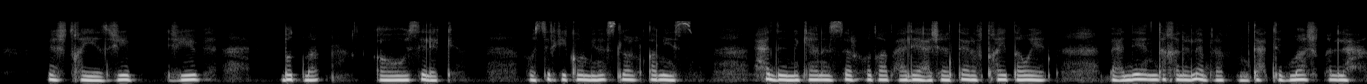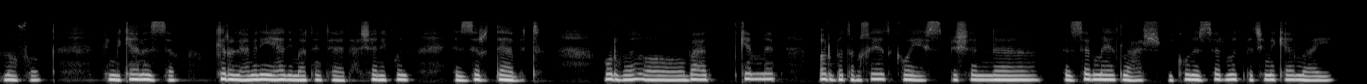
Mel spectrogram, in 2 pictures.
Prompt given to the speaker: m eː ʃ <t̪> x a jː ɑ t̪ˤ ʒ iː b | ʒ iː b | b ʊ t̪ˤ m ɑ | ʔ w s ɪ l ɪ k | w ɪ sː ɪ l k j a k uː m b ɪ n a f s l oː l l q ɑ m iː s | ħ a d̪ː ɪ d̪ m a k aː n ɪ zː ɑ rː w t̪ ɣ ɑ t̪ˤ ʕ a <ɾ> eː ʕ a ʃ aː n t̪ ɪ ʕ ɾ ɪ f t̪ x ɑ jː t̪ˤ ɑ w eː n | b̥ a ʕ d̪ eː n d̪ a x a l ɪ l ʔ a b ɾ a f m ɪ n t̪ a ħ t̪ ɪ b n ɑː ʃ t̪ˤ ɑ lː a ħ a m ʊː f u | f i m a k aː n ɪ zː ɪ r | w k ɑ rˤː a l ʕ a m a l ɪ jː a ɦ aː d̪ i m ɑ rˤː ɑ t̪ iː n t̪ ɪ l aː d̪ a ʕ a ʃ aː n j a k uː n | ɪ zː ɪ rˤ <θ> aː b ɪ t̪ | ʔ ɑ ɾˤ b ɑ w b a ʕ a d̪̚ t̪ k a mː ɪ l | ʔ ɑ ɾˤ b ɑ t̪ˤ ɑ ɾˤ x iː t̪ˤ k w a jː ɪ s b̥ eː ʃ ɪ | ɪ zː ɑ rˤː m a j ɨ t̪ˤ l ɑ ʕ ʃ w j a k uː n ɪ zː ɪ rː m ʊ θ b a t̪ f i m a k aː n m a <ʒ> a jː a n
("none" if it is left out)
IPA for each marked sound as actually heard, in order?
t̪, l, θ, ʕ

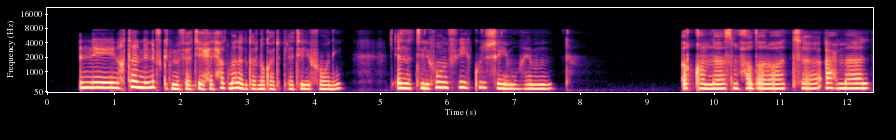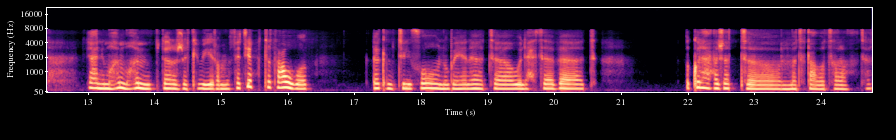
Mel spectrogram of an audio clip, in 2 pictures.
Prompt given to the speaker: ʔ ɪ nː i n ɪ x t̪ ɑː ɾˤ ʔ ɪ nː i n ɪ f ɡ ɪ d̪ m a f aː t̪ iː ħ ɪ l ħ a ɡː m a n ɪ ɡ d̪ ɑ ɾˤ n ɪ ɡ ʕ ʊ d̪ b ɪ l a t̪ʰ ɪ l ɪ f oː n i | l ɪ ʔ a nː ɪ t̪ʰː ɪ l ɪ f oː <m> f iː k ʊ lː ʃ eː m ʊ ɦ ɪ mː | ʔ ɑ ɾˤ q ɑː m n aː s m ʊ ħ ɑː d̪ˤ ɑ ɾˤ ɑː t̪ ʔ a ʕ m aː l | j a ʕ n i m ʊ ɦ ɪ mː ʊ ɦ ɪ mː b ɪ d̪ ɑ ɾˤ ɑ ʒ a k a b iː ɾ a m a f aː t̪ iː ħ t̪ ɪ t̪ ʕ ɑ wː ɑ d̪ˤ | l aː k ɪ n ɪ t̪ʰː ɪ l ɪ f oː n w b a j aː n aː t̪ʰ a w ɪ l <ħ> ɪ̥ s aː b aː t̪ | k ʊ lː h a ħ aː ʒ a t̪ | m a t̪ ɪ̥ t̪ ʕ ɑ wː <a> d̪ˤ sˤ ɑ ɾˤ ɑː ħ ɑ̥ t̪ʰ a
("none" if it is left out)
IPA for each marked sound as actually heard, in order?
n, ħ, ɑ

